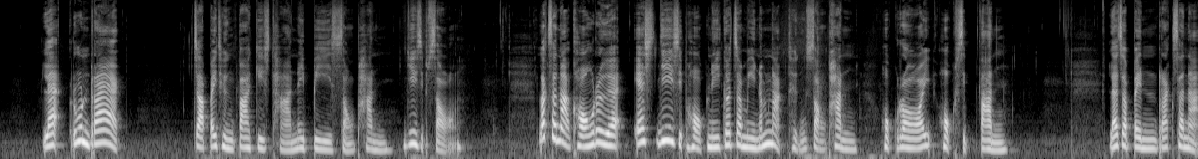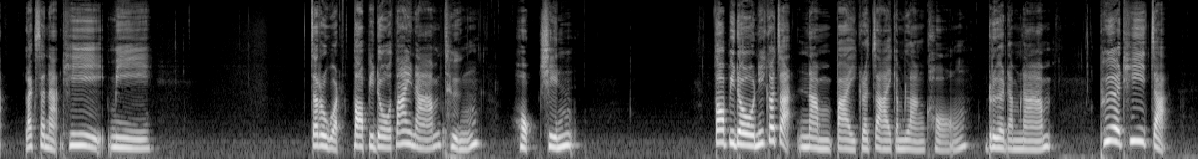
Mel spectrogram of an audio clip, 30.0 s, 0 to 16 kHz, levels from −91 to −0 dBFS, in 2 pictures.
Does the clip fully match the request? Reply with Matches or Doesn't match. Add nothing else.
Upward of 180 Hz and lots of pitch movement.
Matches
